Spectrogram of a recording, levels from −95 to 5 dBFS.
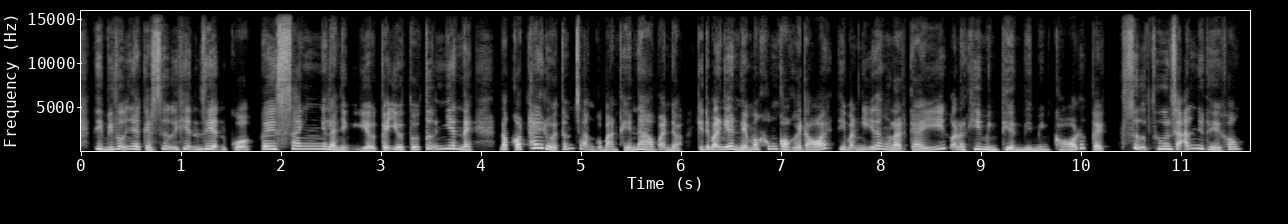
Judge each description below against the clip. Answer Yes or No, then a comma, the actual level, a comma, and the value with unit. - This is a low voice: No, very high, 255 Hz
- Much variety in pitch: Yes, wide, 6.1 semitones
